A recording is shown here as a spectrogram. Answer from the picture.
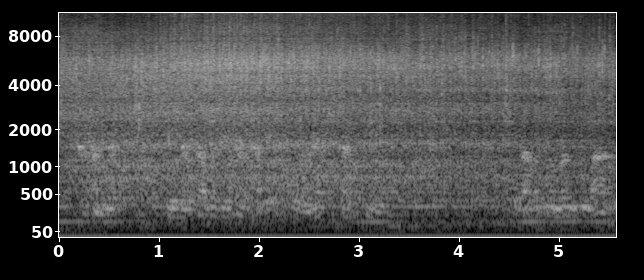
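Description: Chopped onion frying in melted butter in a saucepan, giving a steady sizzle as ready-made tomato sauce is poured in from a pouch.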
